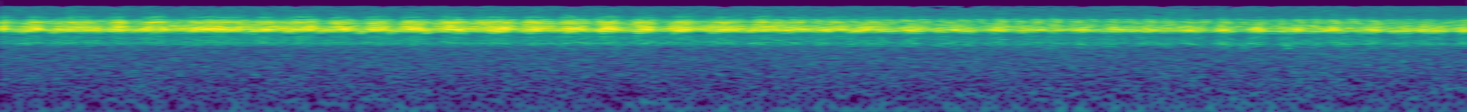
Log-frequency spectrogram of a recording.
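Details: Cicadas singing on the Greek island of Evia in the Mediterranean on a hot summer day: a dense, unbroken high buzzing chorus with a faint pulsing shimmer, steady in loudness throughout.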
